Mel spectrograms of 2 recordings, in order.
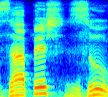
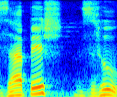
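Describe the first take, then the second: No difference in how they are said.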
